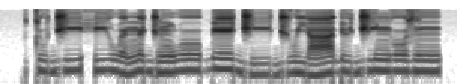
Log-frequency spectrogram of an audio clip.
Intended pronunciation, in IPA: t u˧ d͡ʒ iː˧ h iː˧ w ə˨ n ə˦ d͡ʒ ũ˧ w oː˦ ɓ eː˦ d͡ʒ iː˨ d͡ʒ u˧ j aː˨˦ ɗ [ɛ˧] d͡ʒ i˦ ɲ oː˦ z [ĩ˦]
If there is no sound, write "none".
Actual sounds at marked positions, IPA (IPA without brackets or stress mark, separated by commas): ɨ˧, ĩ˦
